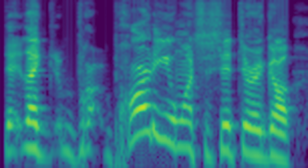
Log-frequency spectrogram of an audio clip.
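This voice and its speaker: A man hosting a casual watch-along, joking, swearing and shouting at big plays. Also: sits high, fast talker, no echo. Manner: excitable, profane, jokey, shouts at big plays. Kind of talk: casual live match commentary.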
